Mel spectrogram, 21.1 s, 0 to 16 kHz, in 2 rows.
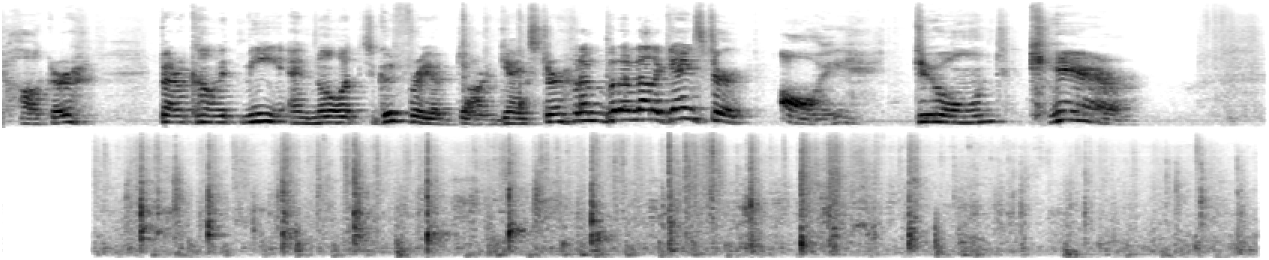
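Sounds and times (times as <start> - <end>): person panting while running: 11.4 - 20.9.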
